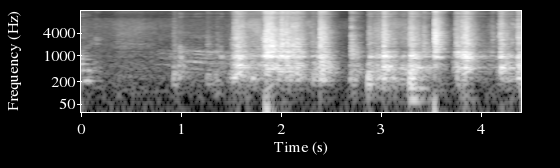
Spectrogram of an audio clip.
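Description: Clattering knocks and rattles of small household items being handled and moved about, starting about a second and a half in after a quiet stretch.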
